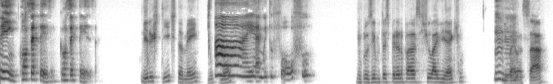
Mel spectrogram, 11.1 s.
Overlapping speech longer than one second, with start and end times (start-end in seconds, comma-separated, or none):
none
